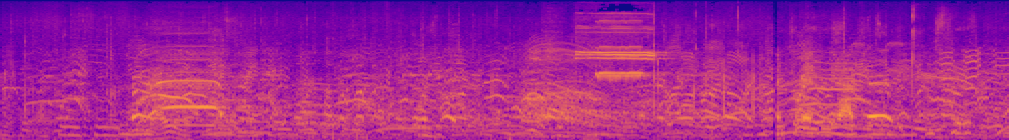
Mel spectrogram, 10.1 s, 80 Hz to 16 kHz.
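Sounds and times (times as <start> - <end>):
spectators' voices and shouts: 0.0 - 10.0
referee's whistle blast: 5.7 - 6.7.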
